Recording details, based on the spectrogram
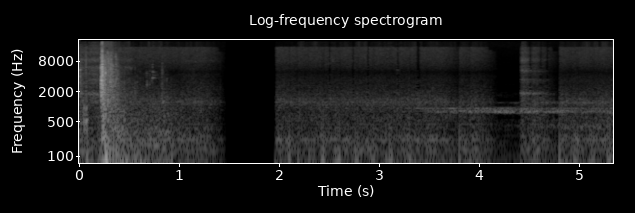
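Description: A door slides open in the video game Zero Escape: Virtue's Last Reward, a mechanical whoosh and thud over a steady low hum, with short gaps of near silence and no talking.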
